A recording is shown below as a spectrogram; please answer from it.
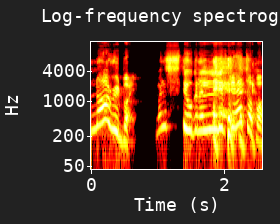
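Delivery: very high, loud voice. Retelling a scene where Travis answers an old schoolmate: Travis impression. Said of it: "let me try and do my Travis impression".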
